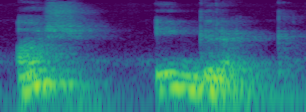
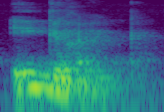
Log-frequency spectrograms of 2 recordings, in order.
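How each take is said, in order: First: أش and إجريك drawn out slowly and clearly; slow letter names. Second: إجريك said as French igrek, stress on the last syllable; letter name. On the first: Teacher repeating French letters slowly for students: أش إجريك drawn out. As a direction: stretch out أش and إجريك. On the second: Teacher naming the French letter for students: إجريك said the French way. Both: Shown as a demonstration. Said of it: "تبقى زائد أش".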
